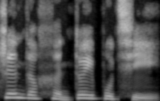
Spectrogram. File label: zhen de hen duibuqi, Taiwan Mandarin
